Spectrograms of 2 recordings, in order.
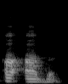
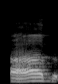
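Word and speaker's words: Aab: Ce monsieur s'appelait Ahab. Son nom s'écrit A-A-B. Donc voilà, Ahab Pierre-Eugène, Paris 1835, c'est sa naissance, mais on ne sait pas quand il meurt.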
